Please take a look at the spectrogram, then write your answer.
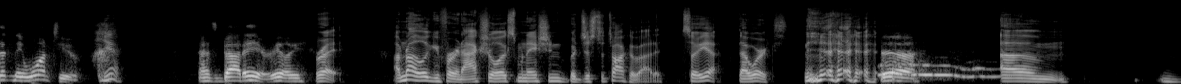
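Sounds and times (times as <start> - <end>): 
speech: 0.0 - 1.3, 2.0 - 9.4, 10.0 - 10.7, 11.6 - 11.8
laughter: 8.1 - 9.2
dog howling: 8.8 - 10.1.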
